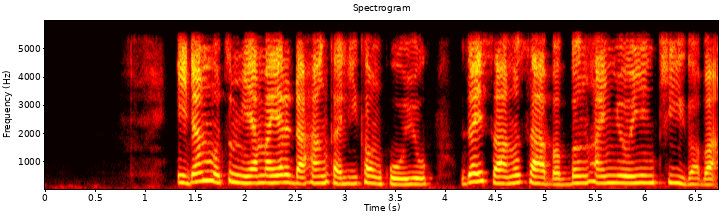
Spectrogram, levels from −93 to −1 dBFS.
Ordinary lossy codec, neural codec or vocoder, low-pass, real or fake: none; codec, 16 kHz, 8 kbps, FreqCodec, smaller model; 5.4 kHz; fake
